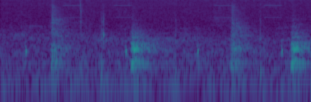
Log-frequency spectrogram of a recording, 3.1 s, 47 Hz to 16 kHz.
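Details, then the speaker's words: 2019 Kia Optima with P0456 small EVAP leak code, EVAP valve active test via scan tool: soft, uneven thumps about once a second from the rear; valve cycling as commanded and working. "Okay, so we can hear it back there thumping away. So, that's good. I don't hear it kicking back off."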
